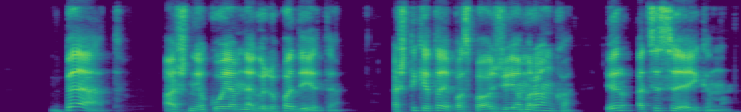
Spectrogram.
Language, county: Lithuanian, Marijampolė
